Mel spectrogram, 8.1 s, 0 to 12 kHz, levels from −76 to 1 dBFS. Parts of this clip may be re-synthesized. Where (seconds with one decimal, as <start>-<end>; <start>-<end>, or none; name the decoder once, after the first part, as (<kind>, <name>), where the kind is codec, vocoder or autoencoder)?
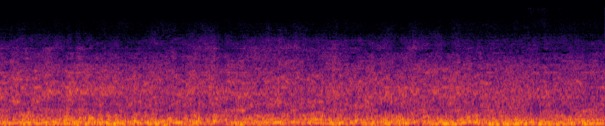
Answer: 0.0-6.6 (codec, SNAC); 7.1-8.1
